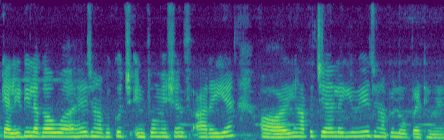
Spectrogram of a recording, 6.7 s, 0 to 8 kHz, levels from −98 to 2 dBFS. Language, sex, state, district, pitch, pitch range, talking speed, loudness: Hindi, female, Uttar Pradesh, Ghazipur, 225 Hz, 210-235 Hz, 215 wpm, -16 LUFS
